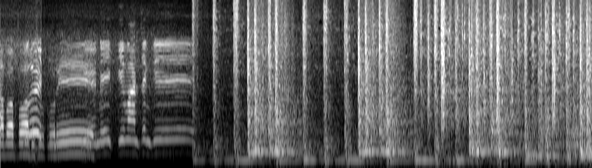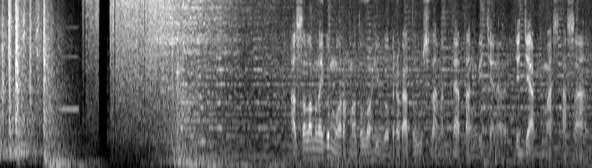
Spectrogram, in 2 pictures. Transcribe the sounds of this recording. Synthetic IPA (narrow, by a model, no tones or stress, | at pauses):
apapɔukuɾinikimaɲt͡ʃəŋki | ʔa̰salamalaikʊmwaɾɔhmat̪ulɔɦiwabəɾɔkat̪usəlamat̪̚dat̪aŋdit͡ʃa̰na̰ld͡ʒəd͡ʒak̚ma̰sha̰sa̰n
